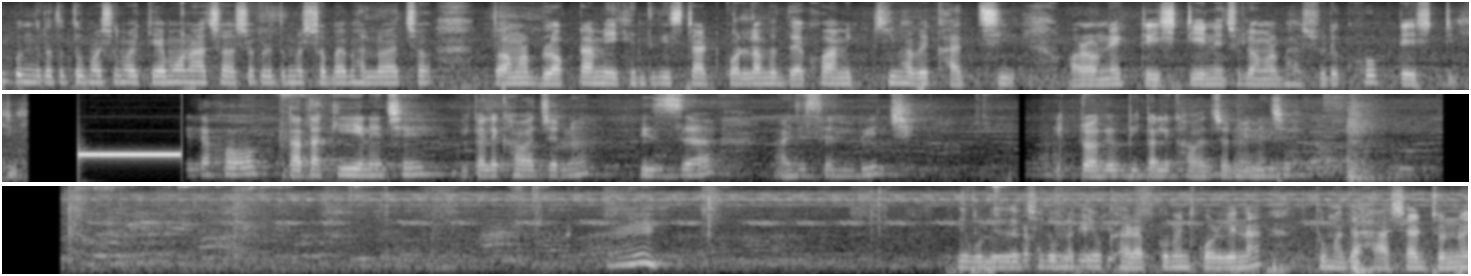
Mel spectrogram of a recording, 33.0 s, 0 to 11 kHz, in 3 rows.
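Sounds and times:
woman talking: 0.0s - 11.2s, 12.4s - 18.0s, 18.7s - 21.0s, 22.5s - 33.0s
censor bleep tone: 11.6s - 12.4s
crickets chirping: 22.5s - 33.0s.

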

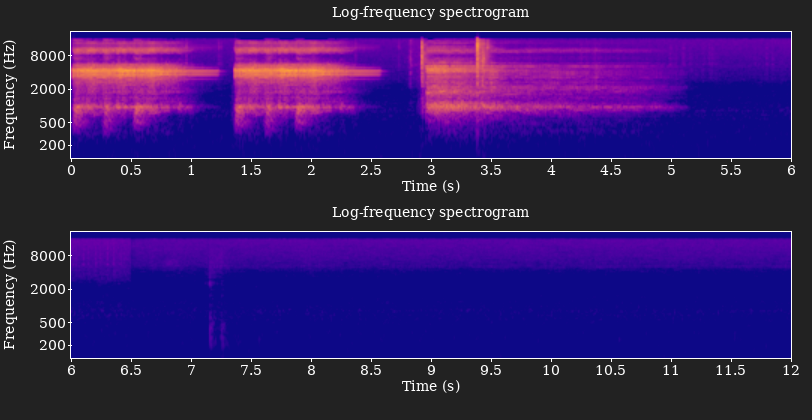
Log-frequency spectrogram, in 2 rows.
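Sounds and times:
toy high-pitched electronic sound effect: 0.0s - 5.1s.

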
